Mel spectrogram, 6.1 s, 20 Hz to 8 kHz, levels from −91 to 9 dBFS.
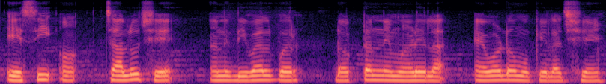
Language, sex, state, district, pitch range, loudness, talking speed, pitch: Gujarati, male, Gujarat, Valsad, 155-170 Hz, -15 LUFS, 130 wpm, 160 Hz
